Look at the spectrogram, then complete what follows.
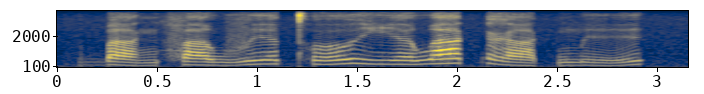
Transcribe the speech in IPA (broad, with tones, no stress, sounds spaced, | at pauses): ɓ a˨˩˨ ŋ f a˨˩ w v ɨ˧ ə̯ t̪ʰ o˧˥ ɣ i˧ ə̯ w a˦˥ k̚ ɣ a˨˩ k̚ m ɨ˨˩˦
